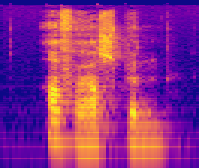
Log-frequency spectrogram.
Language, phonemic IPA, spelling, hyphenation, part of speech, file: Dutch, /ˈɑfˌrɑs.pə(n)/, afraspen, af‧ras‧pen, verb, Nl-afraspen.ogg
- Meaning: to grate off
